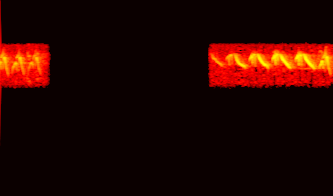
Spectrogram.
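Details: Song of a golden-winged warbler: a brief end of one phrase, about one and a half seconds of silence, then a series of quick, repeated, looping high notes, clean and free of other sounds.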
